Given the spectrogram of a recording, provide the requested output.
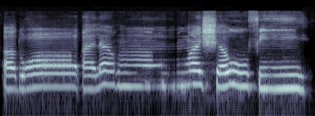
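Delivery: very slow drawn Arabic recitation ending on मशौ; Quran recitation. Shown as a demonstration. Teacher recites the next verse, very slow. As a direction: chant slowly, holding the au of मशौ. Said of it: "अगली आयत में देखें".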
